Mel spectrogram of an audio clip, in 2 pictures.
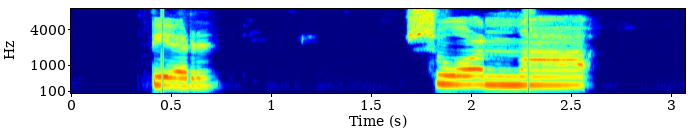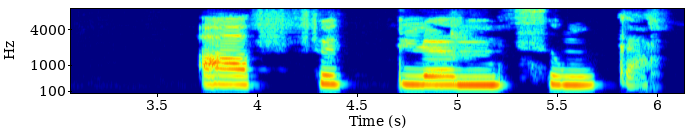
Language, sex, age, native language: Icelandic, female, 8, Icelandic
